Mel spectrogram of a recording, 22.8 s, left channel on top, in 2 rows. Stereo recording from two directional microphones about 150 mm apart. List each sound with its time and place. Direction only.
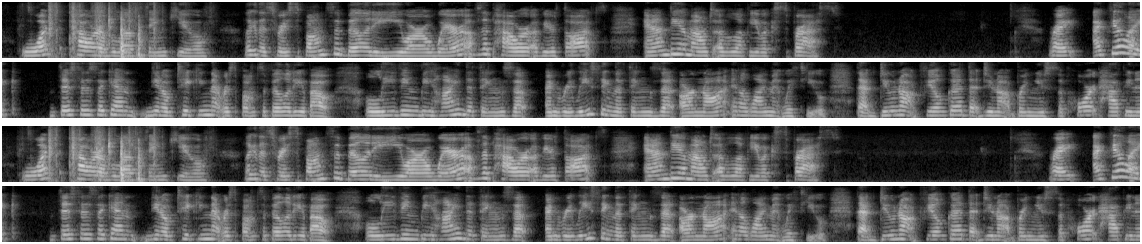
0.3 s speech: 25° right (ahead or behind)
2.4 s speech: 40° right (ahead or behind)
10.4 s a woman's voice: 35° right (ahead or behind)
12.1 s speech: 35° right (ahead or behind)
